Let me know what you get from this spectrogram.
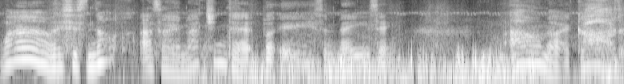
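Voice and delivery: overwhelmed by the view, gushing; real awe at the hilltop view; awestruck. Real, not acted.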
